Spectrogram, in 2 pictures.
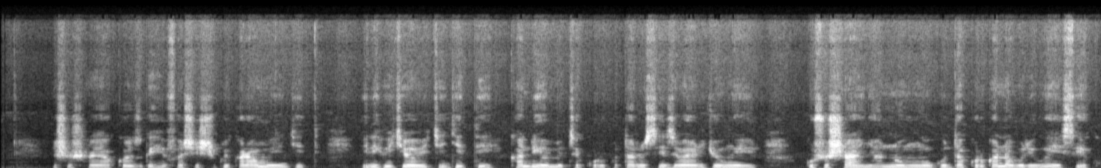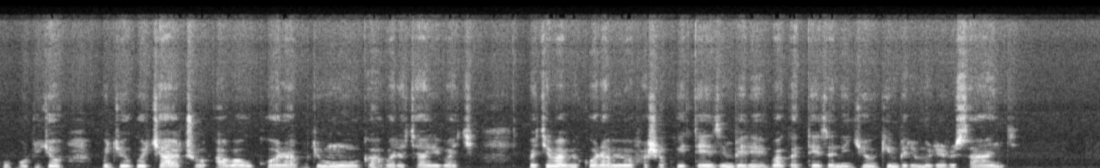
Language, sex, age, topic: Kinyarwanda, female, 25-35, education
